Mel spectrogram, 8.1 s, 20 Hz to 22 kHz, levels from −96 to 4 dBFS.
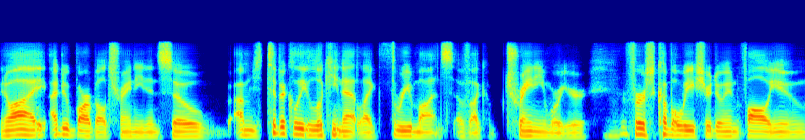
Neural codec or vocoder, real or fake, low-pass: codec, 16 kHz, 0.7 kbps, FocalCodec; fake; 7.2 kHz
